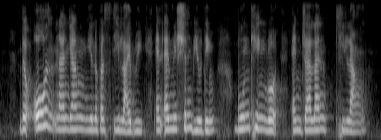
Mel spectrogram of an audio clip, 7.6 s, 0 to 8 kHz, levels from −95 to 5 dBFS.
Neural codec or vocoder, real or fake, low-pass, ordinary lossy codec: codec, 24 kHz, 3 kbps, HILCodec; fake; 7.2 kHz; none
